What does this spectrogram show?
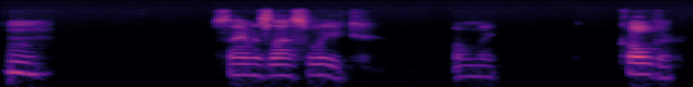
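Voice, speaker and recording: A woman's voice: lowish voice, fairly even intonation, slow pace, mellow. A woman reading a curious, hesitant young widow of twenty-one who stammers when caught snooping. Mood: timid. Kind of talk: screenplay table read.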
